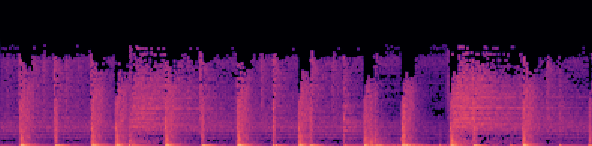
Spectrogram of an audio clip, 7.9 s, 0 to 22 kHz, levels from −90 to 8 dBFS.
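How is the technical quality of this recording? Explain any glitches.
Technical quality is poor, with audible compression damage throughout. MP3 compression is the likely cause. Treble stops near 15.1 kHz, and the music sounds watery and swirly, which fits a low bitrate around 40 kbps.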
